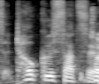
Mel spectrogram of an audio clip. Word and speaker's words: tokusatsu: But, like, I mean, one of the things that, like, makes, like, was it, like, pronounced how do you say it? Like, tokatsu? I don't want to, like, tonkatsu. Yeah. Oh my god, I almost said tonkatsu is a form of meat. Sorry, it's tokusatsu.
